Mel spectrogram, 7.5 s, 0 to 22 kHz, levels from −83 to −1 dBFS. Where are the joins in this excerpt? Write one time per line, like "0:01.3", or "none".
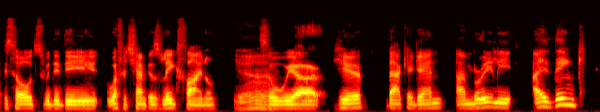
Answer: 0:04.1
